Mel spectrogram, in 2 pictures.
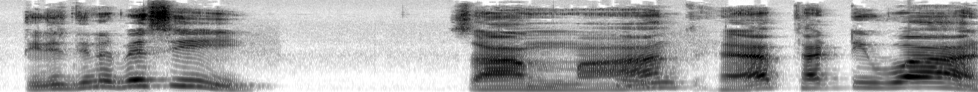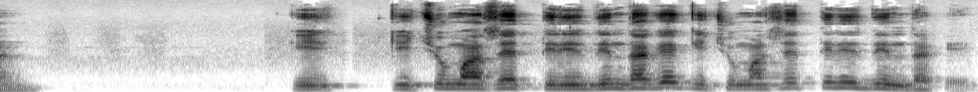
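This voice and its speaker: A man teaching a young child their homework, asking questions patiently and explaining slowly. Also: on the high side.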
